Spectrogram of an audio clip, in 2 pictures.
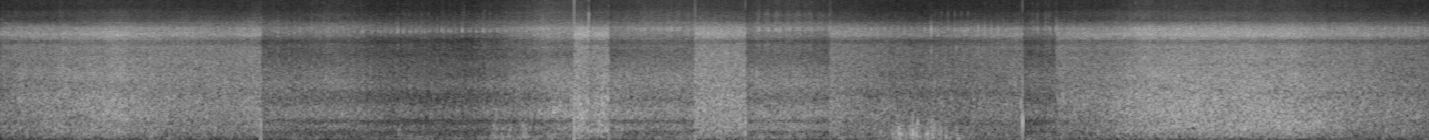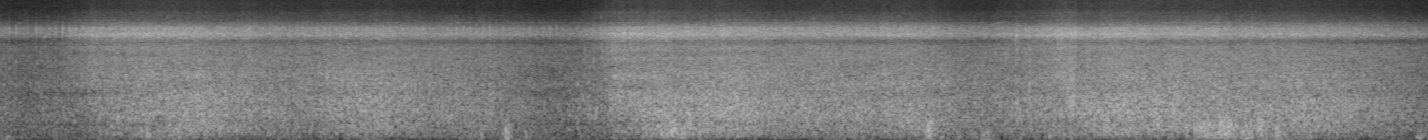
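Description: Small waves washing onto a sandy beach, the wash swelling and fading every four to five seconds, over a steady high hiss. A few short knocks come around six to seven seconds in.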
